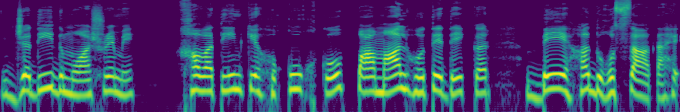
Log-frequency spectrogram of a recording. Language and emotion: Urdu, angry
